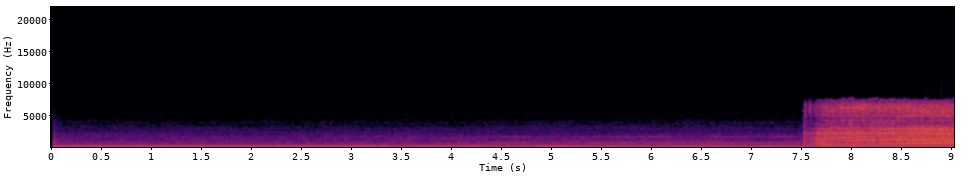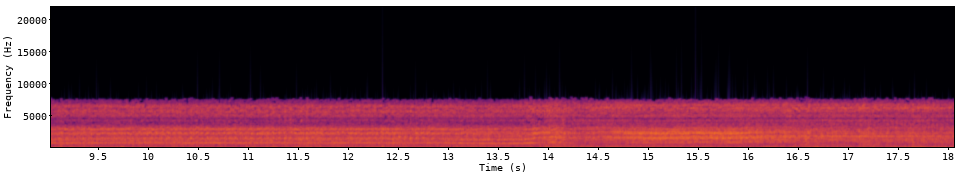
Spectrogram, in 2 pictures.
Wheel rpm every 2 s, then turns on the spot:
0, 0, 0, 40, 160, 160, 170, 210, 230.
none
